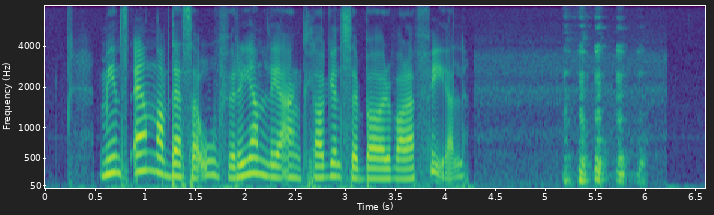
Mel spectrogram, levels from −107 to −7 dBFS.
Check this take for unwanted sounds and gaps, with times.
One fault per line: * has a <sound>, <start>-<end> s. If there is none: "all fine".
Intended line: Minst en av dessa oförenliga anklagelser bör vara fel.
* has a laugh, 5.2-6.0 s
